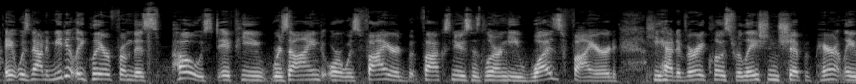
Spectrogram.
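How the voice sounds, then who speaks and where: A woman's voice: medium pitch, a bit bright. A woman delivering a scripted news report as a radio correspondent.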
